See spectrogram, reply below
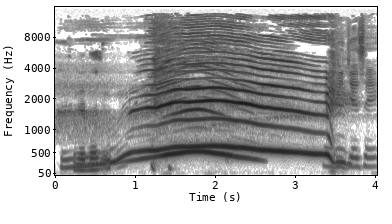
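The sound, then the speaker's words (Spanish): A single loud ambulance siren-like wail, most likely a voice imitating it: the tone rises steeply, holds steady for about three seconds, then drops off abruptly, with brief voices at either end. “No, ¿la ambulancia en qué casa es?”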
